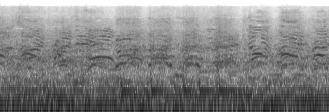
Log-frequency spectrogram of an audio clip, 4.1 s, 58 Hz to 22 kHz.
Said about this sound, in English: Some 4,000 angry demonstrators over Trump's election victory taking to the streets. Officers confronted thousands of protesters in what police called a riot. Setting fires, taking their frustrations out on cars and buildings.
